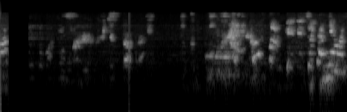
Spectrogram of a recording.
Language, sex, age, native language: Icelandic, female, 18-19, Icelandic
